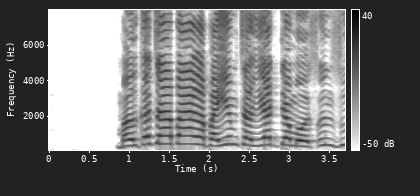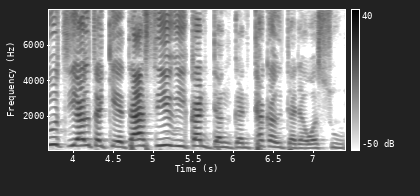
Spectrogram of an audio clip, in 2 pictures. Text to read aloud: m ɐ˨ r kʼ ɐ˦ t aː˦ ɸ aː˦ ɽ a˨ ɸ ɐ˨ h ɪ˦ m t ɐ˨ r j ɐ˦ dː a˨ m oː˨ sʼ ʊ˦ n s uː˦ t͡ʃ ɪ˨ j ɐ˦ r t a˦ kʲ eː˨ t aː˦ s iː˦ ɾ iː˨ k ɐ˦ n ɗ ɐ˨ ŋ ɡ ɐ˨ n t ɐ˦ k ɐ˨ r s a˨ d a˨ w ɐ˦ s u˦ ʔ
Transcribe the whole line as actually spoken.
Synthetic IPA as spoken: m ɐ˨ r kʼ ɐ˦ t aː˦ ɸ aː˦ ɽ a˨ ɸ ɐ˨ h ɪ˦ m t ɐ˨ r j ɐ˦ dː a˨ m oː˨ sʼ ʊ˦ n z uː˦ t͡ʃ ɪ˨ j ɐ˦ r t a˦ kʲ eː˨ t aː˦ s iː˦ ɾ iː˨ k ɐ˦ n d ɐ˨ ŋ ɡ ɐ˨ n t ɐ˦ k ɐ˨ r t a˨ d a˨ w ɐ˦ s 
